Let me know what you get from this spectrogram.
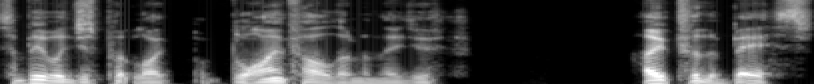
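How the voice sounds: A man's low-pitched voice, dry and close with no echo, in a very clean recording with a silent background.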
